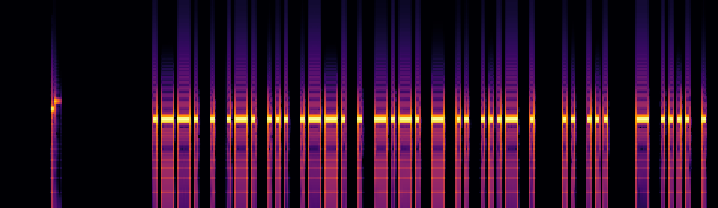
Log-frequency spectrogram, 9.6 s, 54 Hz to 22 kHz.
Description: Morse code, heard as a keyed tone, about 22 wpm, 700 Hz. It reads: PERSPECTIVE IS THE
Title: Sentences from Top 1200 Words 22wpm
